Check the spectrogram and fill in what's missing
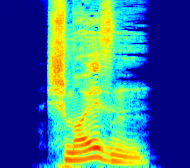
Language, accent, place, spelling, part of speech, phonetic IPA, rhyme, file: German, Germany, Berlin, Schmäusen, noun, [ˈʃmɔɪ̯zn̩], -ɔɪ̯zn̩, De-Schmäusen.ogg
- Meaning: dative plural of Schmaus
